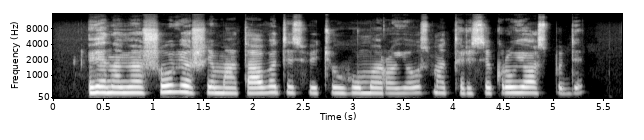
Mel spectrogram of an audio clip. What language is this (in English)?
Lithuanian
